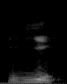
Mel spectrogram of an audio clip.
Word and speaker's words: gli: Where they're going to take yi. G-L-I is pronounced yi. Almost like you're trying to say li, but your tongue is a bit tied. It's a bit stuck in the back of the throat.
